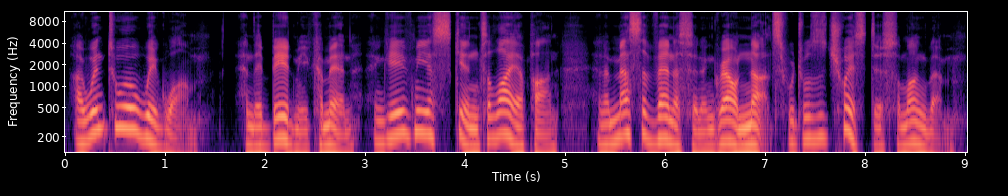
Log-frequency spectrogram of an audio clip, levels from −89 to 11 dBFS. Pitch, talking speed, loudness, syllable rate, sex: 160 Hz, 225 wpm, -19 LUFS, 5.1 syllables/s, male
